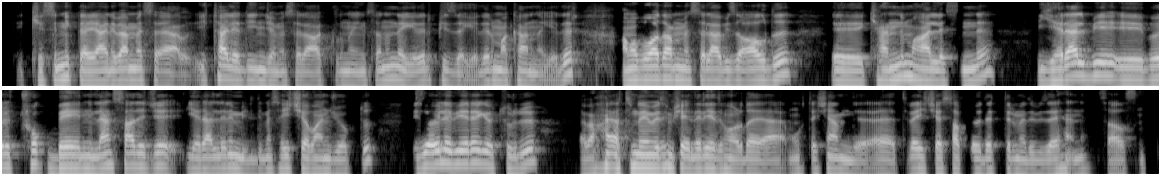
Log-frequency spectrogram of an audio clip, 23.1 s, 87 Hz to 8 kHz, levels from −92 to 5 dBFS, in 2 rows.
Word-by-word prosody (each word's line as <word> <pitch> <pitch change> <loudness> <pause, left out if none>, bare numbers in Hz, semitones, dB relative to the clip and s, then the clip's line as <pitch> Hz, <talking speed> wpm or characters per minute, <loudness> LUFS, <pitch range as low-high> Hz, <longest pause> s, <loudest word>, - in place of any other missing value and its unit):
İ - - -24
kesinlikle. 125 +7 -1
Yani 105 +1 +3
ben 115 0 +5
mesela, 115 -4 -1
eee, - - -12
İtalya 120 -1 +3
deyince 110 -2 -2
mesela 95 -1 -4
aklına 100 +1 -6
insanın 105 +7 -4
ne 120 -4 +1
gelir? 110 +4 -4
Pizza 105 -4 -7
gelir, 105 +3 -5
makarna 105 -4 -2
gelir. - - -3 0.4
Ama 120 +3 +3
bu 125 +1 +7
adam 130 0 +5
mesela 115 -1 +1
bizi 110 +2 -2
aldı, 120 +10 +2 0.3
eee, 105 -1 +1
kendi 115 +5 +1
mahallesinde 115 - +1 0.4
yerel 130 +7 +5
bir, 155 0 +4
iii, 125 -1 +2
böyle 130 +1 +1
çok 150 0 -2
beğenilen 125 +1 +2
sadece 135 0 -1
yerellerin 115 +1 -1
bildiği 100 0 -9
mesela 110 +2 -5
hiç 120 0 -6
yabancı 105 -2 -1
yoktu. 100 - -7 0.4
Bizi 125 +5 +2
öyle 155 +2 +5
bir 155 - +2
yere 155 +1 +4
götürdü. 140 +3 -2 0.4
Ben 95 - -7
hayatımda 130 +1 +2
yemediğim 125 0 +3
şeyleri 115 +1 +1
yedim 110 -2 -1
orada 100 -1 -1
ya. 95 -1 -2
Muhteşemdi 100 -1 -5
evet 95 -2 -5
ve 120 0 +1
hiç 115 - -7
hesap 110 0 -1
ödettirmedi 105 -2 -5
bize 95 +2 -3
yani 105 0 -8
sağ - - -5
olsun. - - -13
115 Hz, 160 wpm, -23 LUFS, 105-125 Hz, 0.4 s, bu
